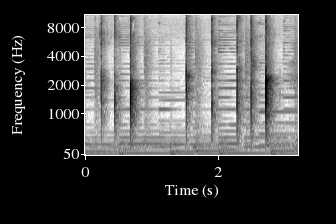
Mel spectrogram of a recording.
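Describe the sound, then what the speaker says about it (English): Hand claps in a classroom, sharp and quick in an uneven rhythmic pattern, with a few spaced claps standing out over a quiet, steady background. "Other people use clapping patterns."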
